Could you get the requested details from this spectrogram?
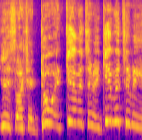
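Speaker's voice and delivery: loud, high-pitched taunting yell with a begging tone.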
